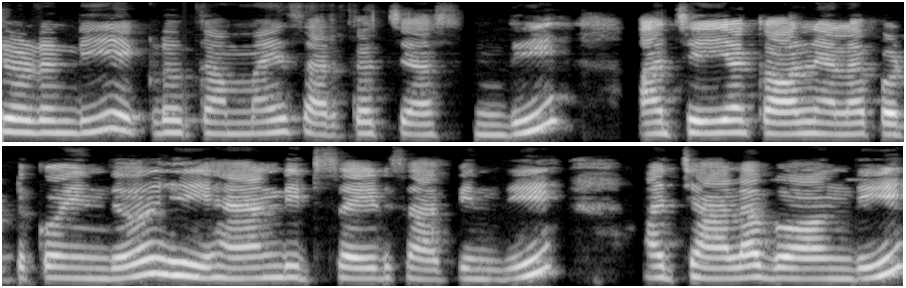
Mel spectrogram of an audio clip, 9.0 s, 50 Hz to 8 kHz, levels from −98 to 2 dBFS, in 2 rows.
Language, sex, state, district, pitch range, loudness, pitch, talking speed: Telugu, female, Andhra Pradesh, Srikakulam, 225-265 Hz, -17 LUFS, 235 Hz, 135 wpm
